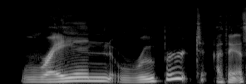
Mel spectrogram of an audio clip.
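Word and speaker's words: Rayan Rupert: going to go with um sorry uh right Ryan Rupert I think that's how you say his name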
